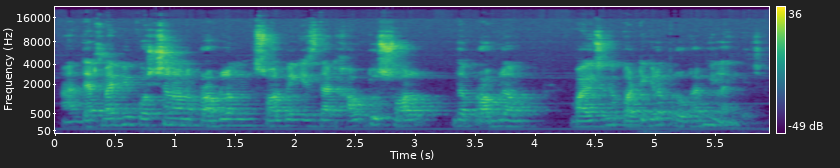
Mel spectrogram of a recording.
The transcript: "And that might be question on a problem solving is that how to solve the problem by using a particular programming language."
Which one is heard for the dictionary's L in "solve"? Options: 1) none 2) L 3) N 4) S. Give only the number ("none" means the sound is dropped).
2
